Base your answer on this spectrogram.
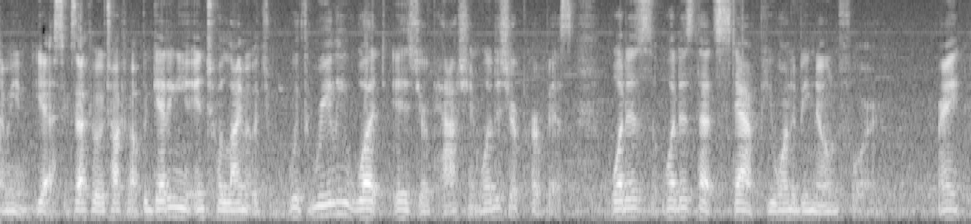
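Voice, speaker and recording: Fairly quick, fairly low-pitched male speech with ordinary pitch variation over noticeable background noise. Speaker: tarot reader. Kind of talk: tarot reading.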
